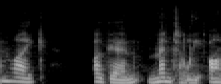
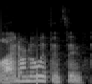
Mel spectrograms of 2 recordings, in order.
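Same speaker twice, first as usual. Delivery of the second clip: ordinary talk, nothing marked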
